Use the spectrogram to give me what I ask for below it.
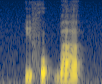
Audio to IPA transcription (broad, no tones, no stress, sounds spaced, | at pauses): i f o p b a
